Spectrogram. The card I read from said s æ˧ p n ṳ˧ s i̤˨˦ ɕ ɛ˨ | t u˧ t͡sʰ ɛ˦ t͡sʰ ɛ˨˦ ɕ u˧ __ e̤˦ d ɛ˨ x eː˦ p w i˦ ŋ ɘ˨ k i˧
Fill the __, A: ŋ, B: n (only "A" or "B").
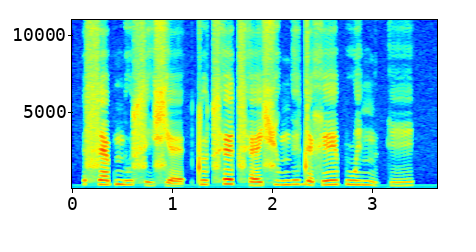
A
